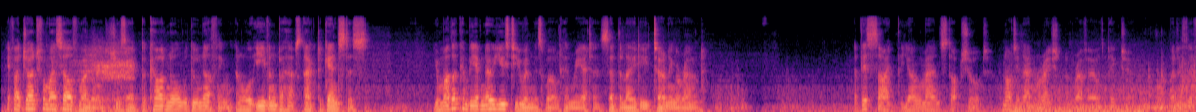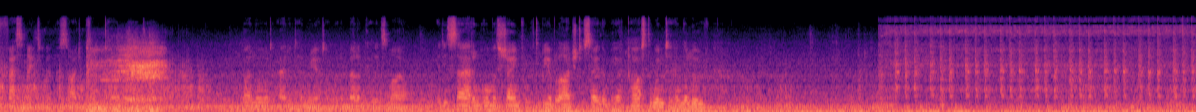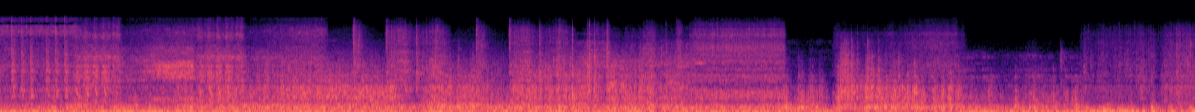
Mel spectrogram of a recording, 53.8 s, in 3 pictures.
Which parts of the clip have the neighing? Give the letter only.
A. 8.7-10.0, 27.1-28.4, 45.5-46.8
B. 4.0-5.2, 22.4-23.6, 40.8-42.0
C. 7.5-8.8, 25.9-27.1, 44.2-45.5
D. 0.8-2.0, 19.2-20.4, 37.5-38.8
D.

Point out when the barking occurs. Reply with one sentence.
The barking can't be heard in this clip.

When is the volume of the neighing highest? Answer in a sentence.
The loudest moment of the neighing is at 20 seconds.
